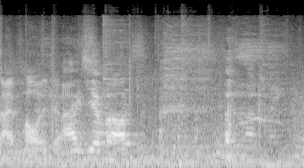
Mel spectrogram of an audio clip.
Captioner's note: sighs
